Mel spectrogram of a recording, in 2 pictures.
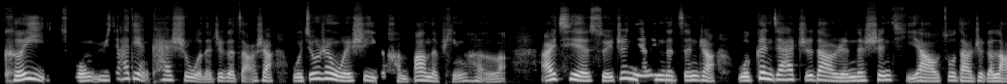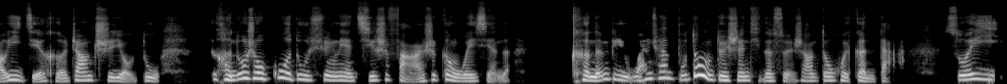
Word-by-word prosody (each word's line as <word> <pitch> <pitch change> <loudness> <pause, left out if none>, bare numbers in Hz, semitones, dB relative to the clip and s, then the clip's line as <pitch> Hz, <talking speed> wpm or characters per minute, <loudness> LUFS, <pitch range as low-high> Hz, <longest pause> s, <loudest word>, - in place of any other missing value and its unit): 可 205 +2 +2
以 250 -8 +2 0.3
从 165 +1 0
瑜 195 0 -5
伽 260 +5 -5
垫 265 -3 -2
开 210 -1 -4
始 195 -2 -5
我 165 -7 -1
的 120 - -6
这 170 - -4
个 160 -2 -1
早 160 - -6
上， 170 -2 -2 0.2
我 165 0 -2
就 255 +2 0
认 265 -4 +3
为 170 -2 +1
是 185 +3 -4
一 170 - -3
个 180 - -13
很 130 -3 -6
棒 190 +4 +1
的 155 - -2
平 145 +3 -9
衡 160 -7 -7
了。 - - -8 0.3
而 220 +4 +3
且 225 -6 +2
随 175 -1 -2
着 280 +9 -2
年 220 -6 +1
龄 215 - +1
的 205 -1 -2
增 195 +1 -1
长， 190 -5 0 0.2
我 180 +1 +1
更 260 +4 +3
加 225 0 +2
知 210 -2 -3
道 200 -4 +2
人 160 +2 +1
的 185 - +1
身 205 +3 -1
体 200 -7 -10
要 155 -2 +2
做 185 +4 -5
到 165 -3 +1
这 165 - -3
个 150 - -1
劳 150 -1 +3
逸 205 -1 +2
结 175 - -1
合、 155 -4 -3
张 195 +3 +1
弛 180 -3 -1
有 160 - 0
度。 170 -5 -2 0.6
很 215 -3 +5
多 280 +4 +5
时 280 - +3
候 270 - +7
过 280 +2 +2
度 220 -2 0
训 200 -1 +1
练， 180 -3 +1
其 190 +2 -1
实 225 - -4
反 - - -2
而 150 - -3
是 220 - -2
更 200 -5 +2
危 150 0 +1
险 170 - -5
的， - - -9 0.6
可 200 -4 +3
能 175 +8 +5
比 225 -7 0
完 190 +8 +1
全 290 +2 +2
不 215 -4 -3
动， 420 - +7
对 200 -2 +3
身 185 0 +1
体 - - -12
的 165 -1 0
损 - - -6
伤 170 -2 -4
都 180 +2 -1
会 175 -1 -1
更 140 -3 -1
大。 - - -6 0.5
所 210 +2 +3
以 240 -2 +2
190 Hz, 280 characters per minute, -20 LUFS, 170-220 Hz, 0.6 s, 候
